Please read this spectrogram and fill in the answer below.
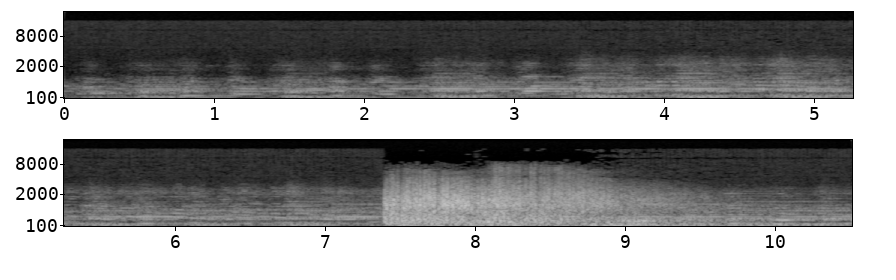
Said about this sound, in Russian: Горит восток зарею новой. Уж на равнине по холмам грохочет пушки, дым багровый кругами всходит к небесам навстречу утренним лучам.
